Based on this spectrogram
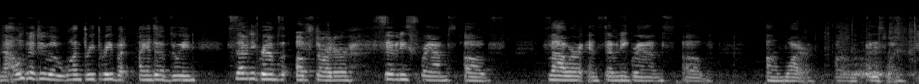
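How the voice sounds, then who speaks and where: A woman speaks at medium pitch with ordinary variation. Noticeable background noise is present. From Chicago and Puerto Rico. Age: 40s. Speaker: home baker vlogger. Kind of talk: casual vlog tutorial. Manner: talkative, chatty; hesitant, many fillers.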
